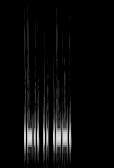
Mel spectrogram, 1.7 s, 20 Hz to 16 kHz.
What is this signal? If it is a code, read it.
Morse code, heard as a keyed tone, about 53 wpm, 700 Hz. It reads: LIP
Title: Three Letter Words - 50wpm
